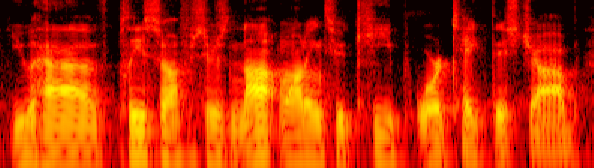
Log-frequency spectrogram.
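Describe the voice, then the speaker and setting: A man hoarse from a cold, talking casually on his channel, halting and restarting with many fillers. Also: sits low. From New York. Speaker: prepper channel host. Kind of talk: casual live commentary.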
